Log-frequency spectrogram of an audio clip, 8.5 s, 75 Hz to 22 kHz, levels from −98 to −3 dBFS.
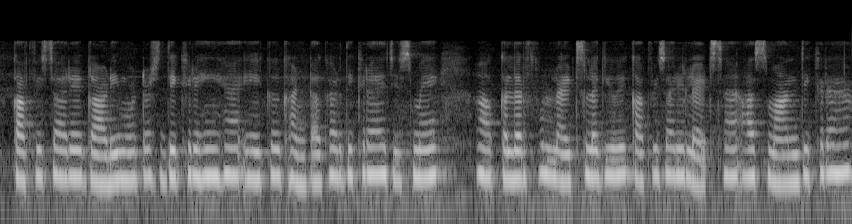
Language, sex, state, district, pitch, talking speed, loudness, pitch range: Hindi, female, Maharashtra, Aurangabad, 245 Hz, 185 wpm, -32 LUFS, 235-255 Hz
